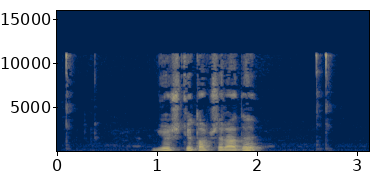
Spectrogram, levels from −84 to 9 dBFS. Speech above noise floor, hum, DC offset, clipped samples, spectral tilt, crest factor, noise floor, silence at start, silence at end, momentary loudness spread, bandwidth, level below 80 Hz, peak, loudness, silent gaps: 44 dB; none; under 0.1%; under 0.1%; -4.5 dB/octave; 22 dB; -65 dBFS; 0.1 s; 0.4 s; 14 LU; 12 kHz; -60 dBFS; -2 dBFS; -23 LUFS; none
